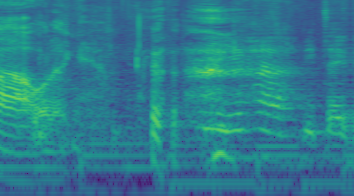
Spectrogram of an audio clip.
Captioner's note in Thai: หัวเราะ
